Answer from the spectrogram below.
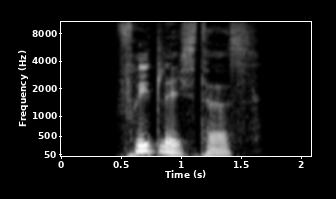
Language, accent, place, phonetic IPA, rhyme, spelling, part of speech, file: German, Germany, Berlin, [ˈfʁiːtlɪçstəs], -iːtlɪçstəs, friedlichstes, adjective, De-friedlichstes.ogg
- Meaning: strong/mixed nominative/accusative neuter singular superlative degree of friedlich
